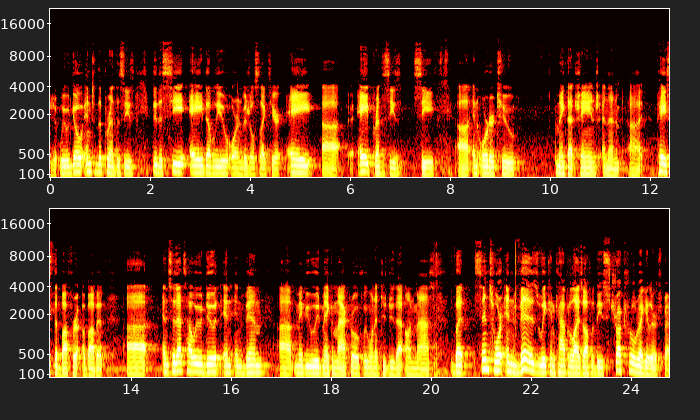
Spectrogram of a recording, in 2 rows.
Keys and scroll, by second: 0.0-1.2 typing, 2.5-2.8 typing, 7.0-10.9 typing, 12.2-15.5 typing, 16.7-20.0 typing.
